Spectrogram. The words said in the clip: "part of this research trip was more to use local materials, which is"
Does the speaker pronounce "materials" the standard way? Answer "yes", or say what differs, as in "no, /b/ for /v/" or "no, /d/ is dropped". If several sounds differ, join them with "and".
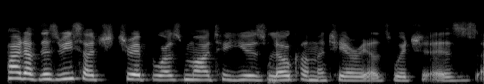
yes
